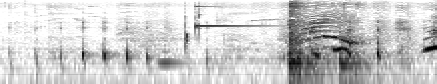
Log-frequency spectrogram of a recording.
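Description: An electronic doorbell sounds one steady tone for just under a second, about two seconds in. Right after it comes a loud cry with a falling pitch.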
